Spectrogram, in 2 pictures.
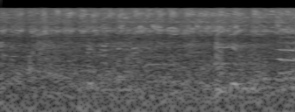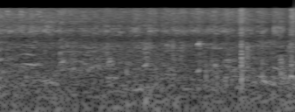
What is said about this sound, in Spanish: Como pueden oír, parecen bebés. Bueno, desde aquí yo no puedo ver. Pero parecen bebés pájaros en la palmera.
